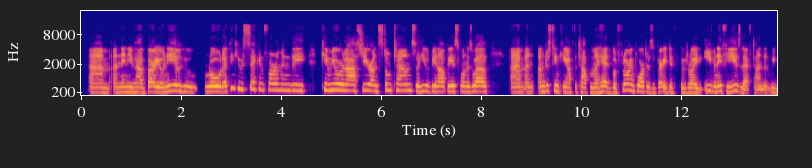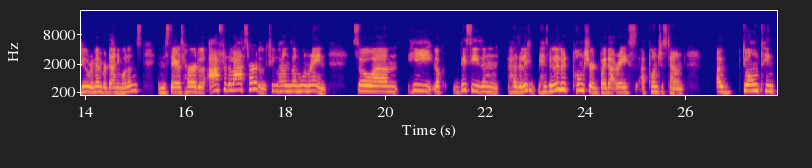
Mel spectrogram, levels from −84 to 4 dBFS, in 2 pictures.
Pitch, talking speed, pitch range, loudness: 220 Hz, 210 wpm, 200-250 Hz, -17 LUFS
